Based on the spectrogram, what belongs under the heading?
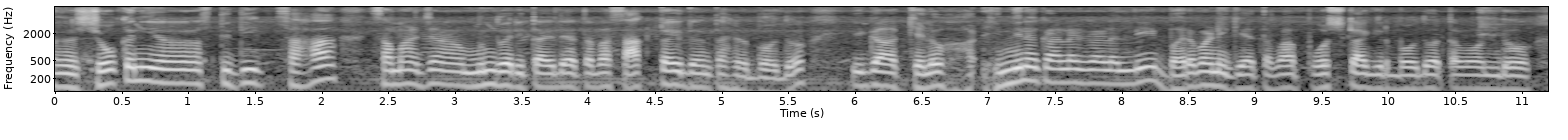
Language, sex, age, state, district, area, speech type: Kannada, male, 18-30, Karnataka, Uttara Kannada, rural, spontaneous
